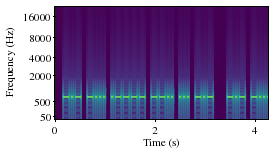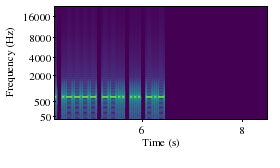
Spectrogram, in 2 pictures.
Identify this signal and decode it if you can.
Morse code, heard as a keyed tone, about 30 wpm, 700 Hz. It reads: KB1ZSK KB1ZSK
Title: USA Call Signs Repeated 2x 30wpm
